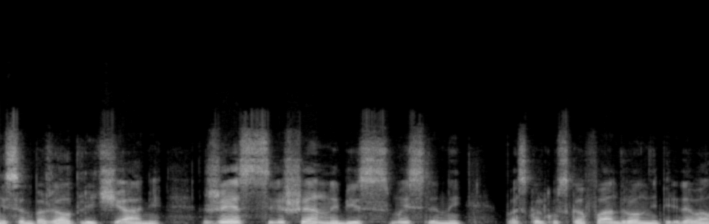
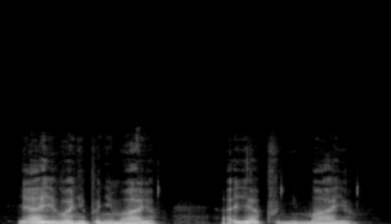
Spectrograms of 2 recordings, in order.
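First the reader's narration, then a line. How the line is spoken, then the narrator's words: Quiet speech. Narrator (Russian): негромко сказала Селена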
